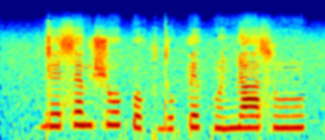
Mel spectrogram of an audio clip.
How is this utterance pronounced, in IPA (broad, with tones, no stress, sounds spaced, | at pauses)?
ɡ e˧ s ɛ˦ m ʃ oː˦ k͡p o˨ k d u˨ k͡p e˦ kʷ ɛ̃˧ ɲ aː˦ s ũ˦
